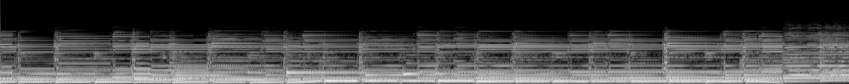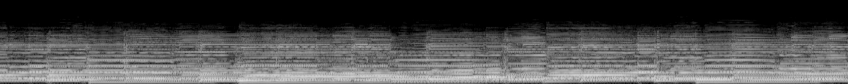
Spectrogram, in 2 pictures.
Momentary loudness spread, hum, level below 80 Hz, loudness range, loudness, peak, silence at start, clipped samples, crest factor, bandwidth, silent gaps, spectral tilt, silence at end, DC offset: 4 LU; none; -50 dBFS; 2 LU; -13 LUFS; 0 dBFS; 0 s; under 0.1%; 12 dB; 6.2 kHz; none; -9.5 dB/octave; 0 s; under 0.1%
